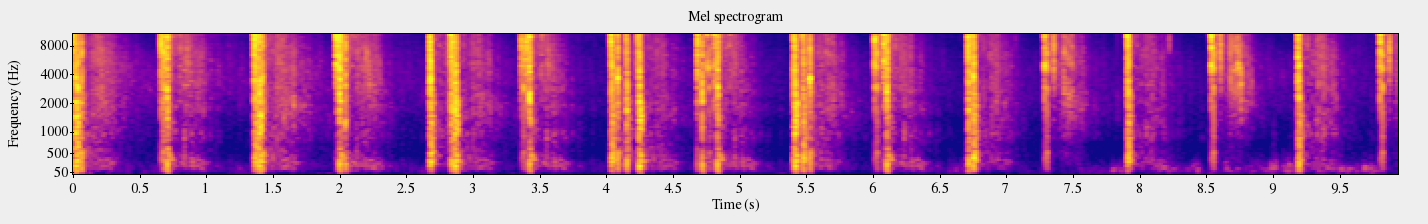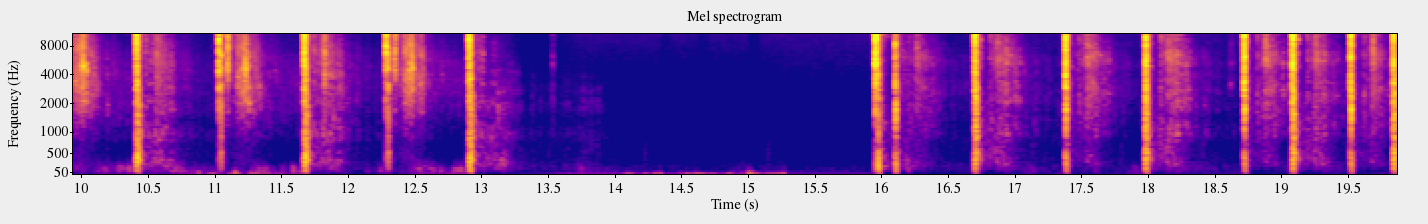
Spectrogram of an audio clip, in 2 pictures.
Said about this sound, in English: This is a portion of Raven Chacon's composition Report, scored for a group of 8 people shooting various guns.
